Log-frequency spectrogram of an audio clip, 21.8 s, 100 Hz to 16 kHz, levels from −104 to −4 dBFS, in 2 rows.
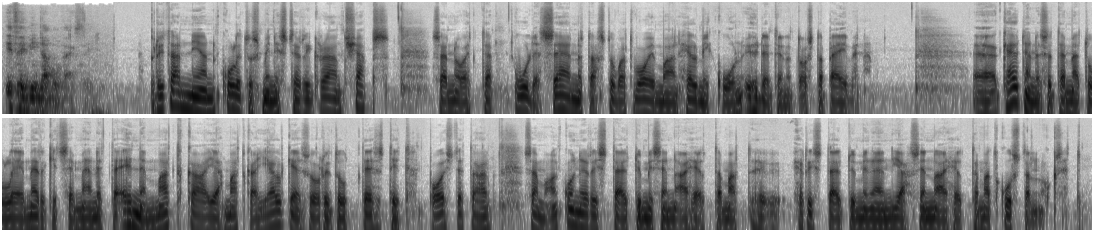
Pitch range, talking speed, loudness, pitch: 85-105 Hz, 95 wpm, -18 LUFS, 90 Hz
